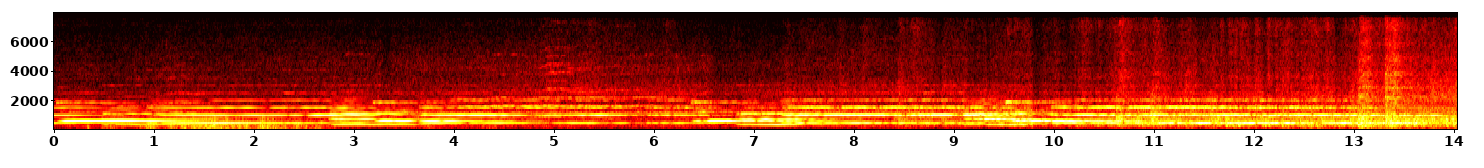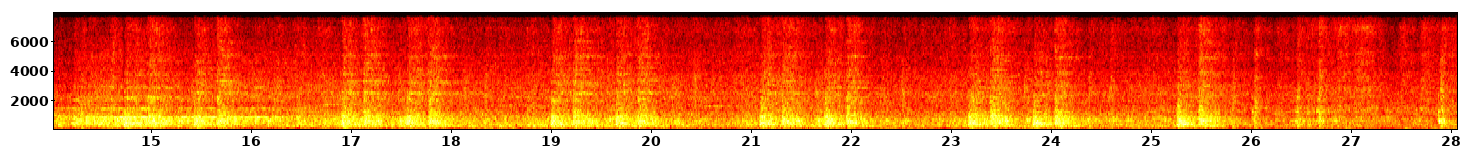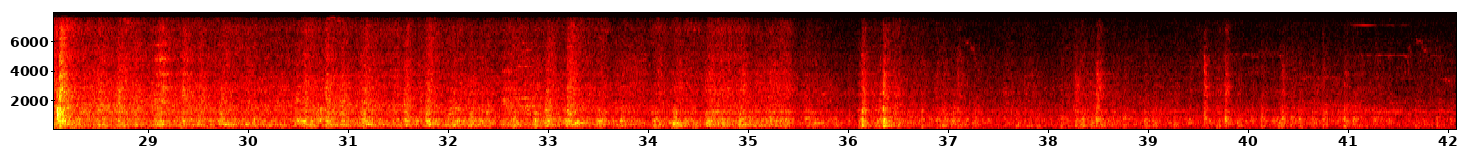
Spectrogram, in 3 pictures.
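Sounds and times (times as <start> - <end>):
steady high tone: 9.0 - 17.6
train wheels clattering over joints: 11.8 - 37.3.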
